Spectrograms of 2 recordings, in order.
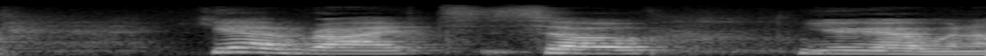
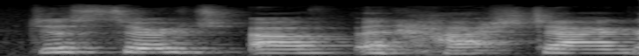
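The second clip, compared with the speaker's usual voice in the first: ordinary delivery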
